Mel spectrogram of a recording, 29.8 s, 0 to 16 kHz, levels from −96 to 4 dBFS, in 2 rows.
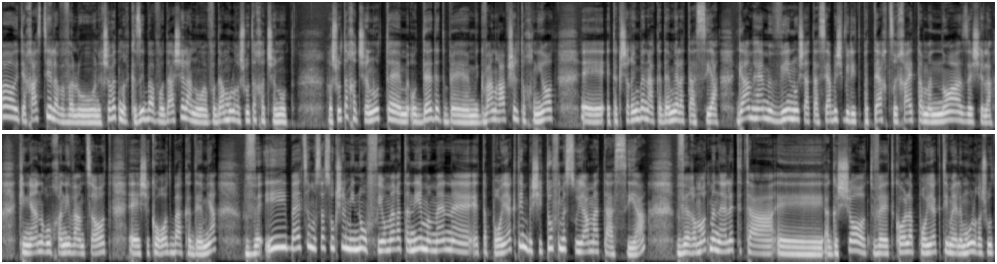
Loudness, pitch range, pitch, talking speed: -16 LUFS, 175-230 Hz, 195 Hz, 135 wpm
